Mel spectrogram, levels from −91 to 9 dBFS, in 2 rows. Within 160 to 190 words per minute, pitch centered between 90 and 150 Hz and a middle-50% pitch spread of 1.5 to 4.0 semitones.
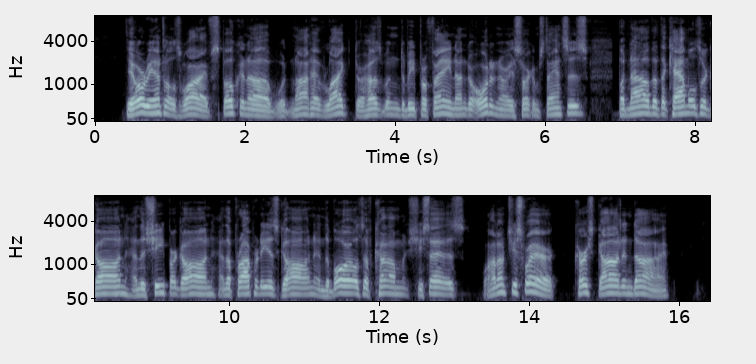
Yes: average, 180 wpm; medium, 140 Hz; average, 3.3 semitones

